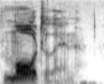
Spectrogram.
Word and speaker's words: Magdalen: It's written as Magdalen, but pronounced Magdalen.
